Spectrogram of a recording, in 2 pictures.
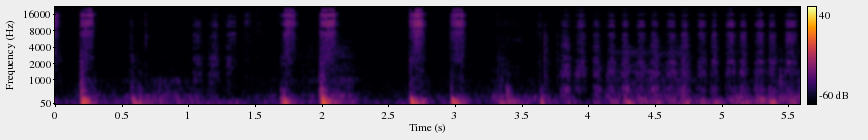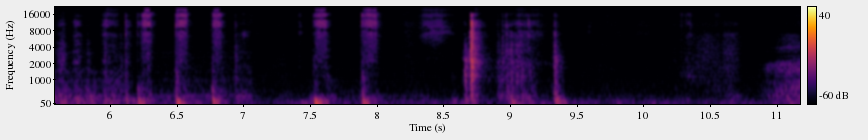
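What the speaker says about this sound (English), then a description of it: "take an eraser, make sure your ink is dry, and erase any pencil lines you see just in the petals" An eraser rubs pencil lines off paper around an inked sunflower drawing, giving quiet, close scratchy strokes in irregular short bursts with a stretch of steadier rubbing in the middle, no talk.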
